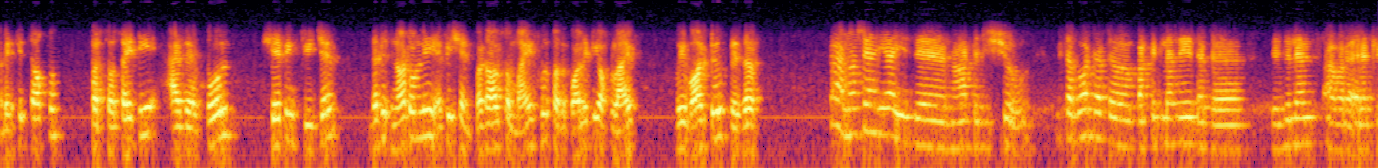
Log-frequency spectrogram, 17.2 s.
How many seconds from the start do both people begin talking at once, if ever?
none

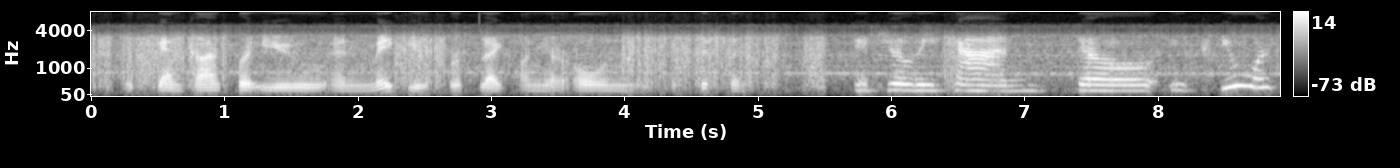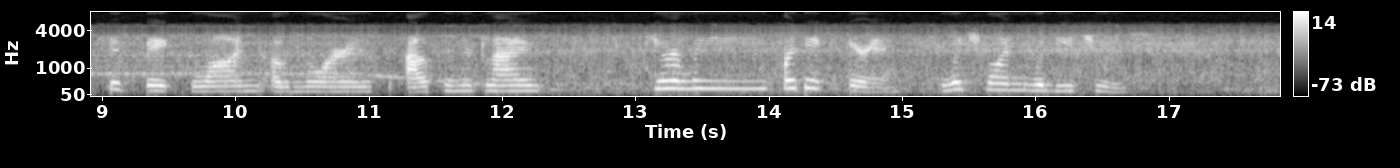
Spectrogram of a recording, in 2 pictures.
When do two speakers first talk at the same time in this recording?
none

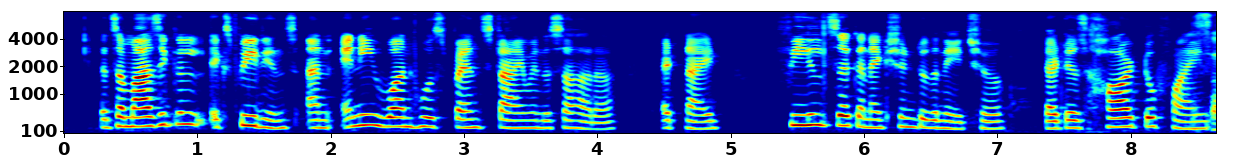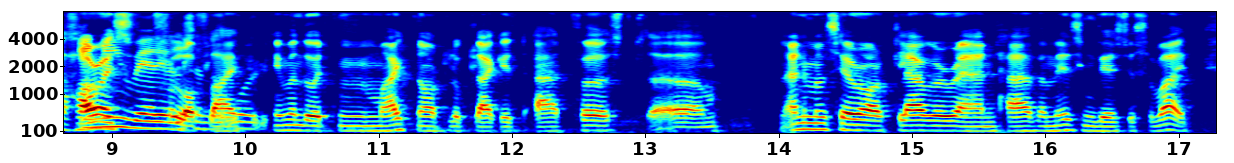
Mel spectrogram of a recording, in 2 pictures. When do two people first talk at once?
8.4 s

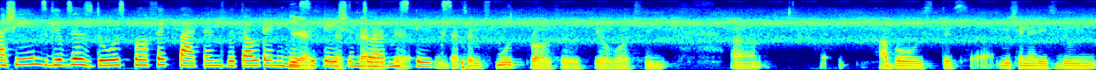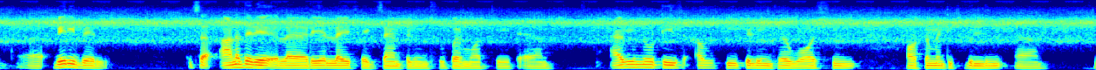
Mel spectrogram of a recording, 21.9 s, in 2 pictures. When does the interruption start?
2.9 s

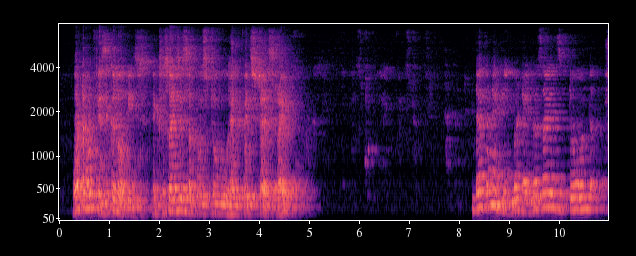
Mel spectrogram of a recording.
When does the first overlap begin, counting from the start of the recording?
none

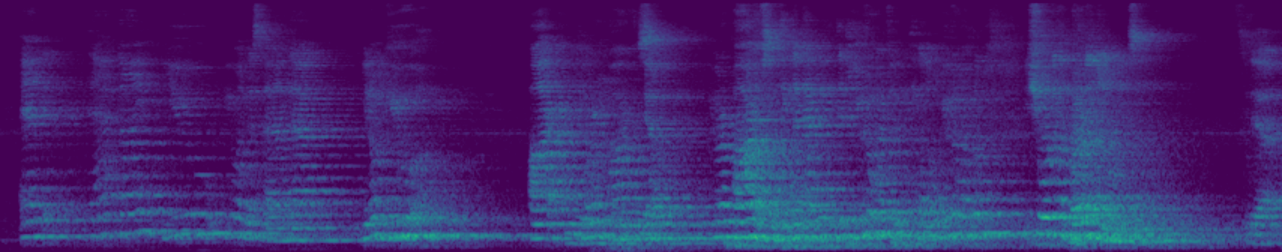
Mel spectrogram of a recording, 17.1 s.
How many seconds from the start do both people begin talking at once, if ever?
7.5 s

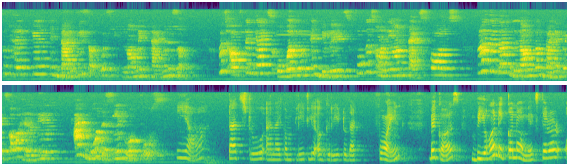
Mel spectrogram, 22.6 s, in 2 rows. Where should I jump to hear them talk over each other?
none

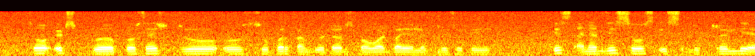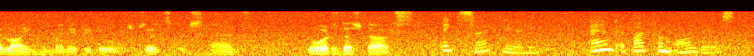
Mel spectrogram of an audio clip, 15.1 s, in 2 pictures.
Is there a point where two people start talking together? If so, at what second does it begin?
none

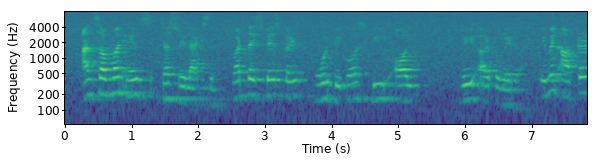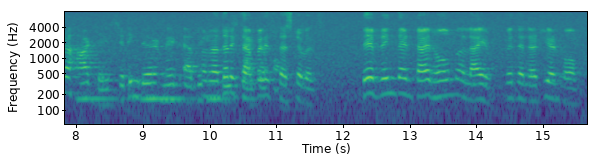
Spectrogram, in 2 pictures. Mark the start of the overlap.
9.9 s

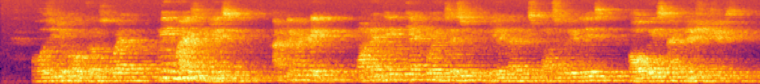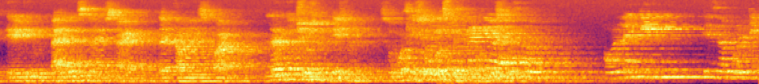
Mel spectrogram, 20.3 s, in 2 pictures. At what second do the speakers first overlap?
15.5 s

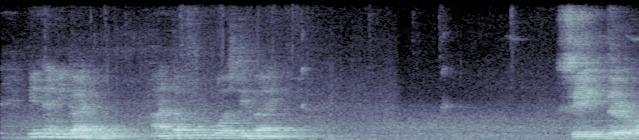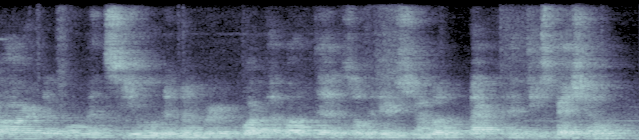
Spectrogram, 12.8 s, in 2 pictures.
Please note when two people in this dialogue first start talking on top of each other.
none

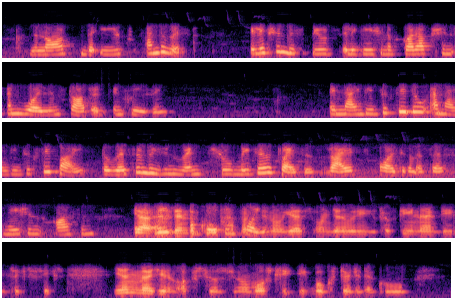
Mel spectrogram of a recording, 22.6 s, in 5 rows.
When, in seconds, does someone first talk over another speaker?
14.9 s

